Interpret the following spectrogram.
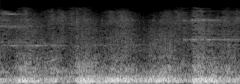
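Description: A marching band's drum line playing a steady, pulsing beat on bass drums and cymbals, with a few faint high ringing notes from bell lyres.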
